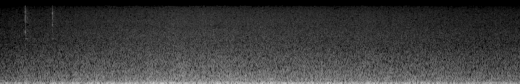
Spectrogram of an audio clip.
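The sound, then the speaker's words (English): A steady, dense roar of rushing water, like a pounding waterfall, holds at a constant loud level throughout with a heavy low rumble and no voices. “retrieving and replacing each stone from the base of a pounding waterfall.”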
